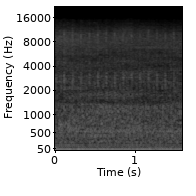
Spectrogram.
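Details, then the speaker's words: 1990 Dodge Omni after about 15–16 years sitting in a field, first run after fuel pump work: uneven, lumpy idle with a ragged ticking beat over the exhaust, no smoke; engine running rough and still settling after long storage. "Good times. Good job. It doesn't sound good. Well, it sounds fine for a vehicle that's been set how many years? It's trying to figure itself out here."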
